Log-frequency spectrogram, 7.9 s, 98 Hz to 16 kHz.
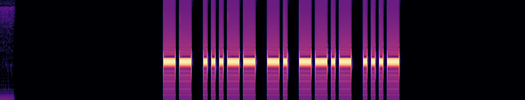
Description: Morse code, heard as a keyed tone, about 20 wpm, 700 Hz. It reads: M3NQV
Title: DXCC-100 Call Signs - 5 Characters - 20wpm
